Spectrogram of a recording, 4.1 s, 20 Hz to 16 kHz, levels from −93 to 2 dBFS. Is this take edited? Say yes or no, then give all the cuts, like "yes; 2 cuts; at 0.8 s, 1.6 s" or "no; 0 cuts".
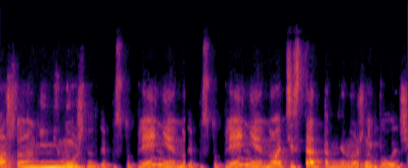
yes; 1 cut; at 1.8 s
